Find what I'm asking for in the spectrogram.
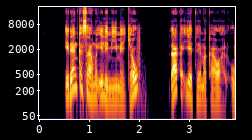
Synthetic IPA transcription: ʔɪ˨dɐ˦ŋka˦saː˨mu˦ʔɪ˦lɪ˨miː˦ma˨jkʲa˦w | zaː˦ka˨ʔɪ˦ja˨ta˦jmɐ˨kaː˦waː˨ʔa̰˨lʔʊ̰˦mː˨

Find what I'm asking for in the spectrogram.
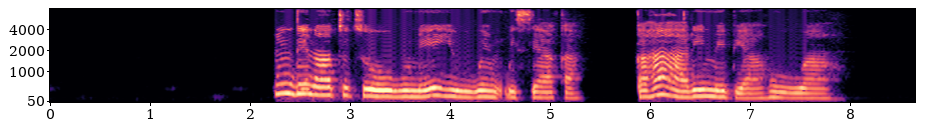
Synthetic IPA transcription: n̩˦dɪ˦na˨˦tʊ˦tʊ˨o˦wu˦ne˦ji˨u˨we˦ŋ͡m̩˨k͡pi˨si˦a˦ka˦ | ka˨ɦa˦ɦa˨ɾi˦me˦bja˨ɦʊ˦wu˦a˦ɦʊ˨

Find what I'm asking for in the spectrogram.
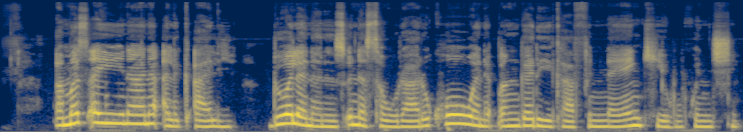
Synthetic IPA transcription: ʔa˨mɐ˦sʼɐ˦jiː˦naː˦na˦ʔa˨lkʼaː˦liː˦ | doː˦le˨na˨ɾʊ˨nsʼʊ˦na˨sɐ˨wɽaː˨ɾeː˦kʷʰoː˦wɐ˨ne˨ɓɐ˦ŋɡɐ˦ɽeː˨kʰaː˨ɸɪ˦nːa˨jɐ˦ŋkʲʰeː˨hʊ˦kʷʊ˦nt͡ʃiː˦

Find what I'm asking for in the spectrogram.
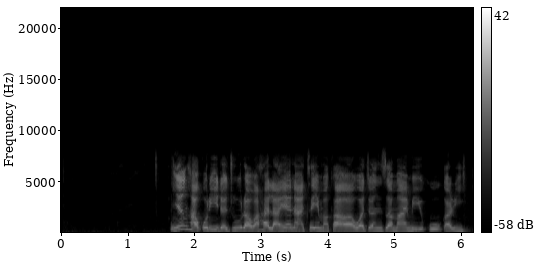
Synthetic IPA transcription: jɪ˦ŋɦa˨kʷʼʊ˦ɽiː˦da˨d͡ʒuː˦ɽa˨wɐ˨ɦa˦laː˨jɐ˦naː˨ta˦jmɐ˨kaː˦waː˦wɐ˦d͡ʒɛ˦nzɐ˦maː˦meː˨kʷʼoː˨kʼɐ˦ɽiː˦

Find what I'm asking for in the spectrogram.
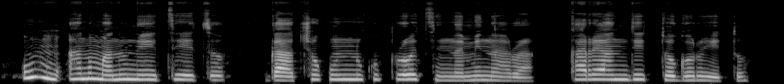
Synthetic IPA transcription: ʊ˦mu˨a˦nʊ˦ma˨nʊ˦ne˨˦te˦e˨to˦ | ɡa˨a˨t͡ʃɔ˦kʷʊ˦n̩˦nu˦kʷu˦pɾo˦ti˨n̩˨na˨mi˦na˨ɾʊ˨a˨ | ka˦ɾɪ˦a˦n̩˦dɪ˦to˦ɡo˦ɾo˨e˨to˦

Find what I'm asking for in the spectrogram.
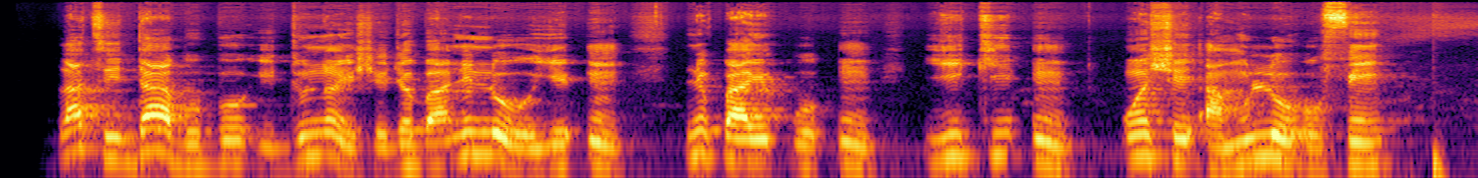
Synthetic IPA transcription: la˦ti˧da˦a˦˨bo˨bo˧i˨dũ˨˦nãː˦˨i˨ʃe˨d͡ʒɔ˧ba˧nĩ˦lo˦˨o˨jẽ˨˧˨ | nĩ˦k͡pa˧e˧k͡põ˨ | ji˨˦kĩ˦˨ | w̃ɔ̃˦ʃe˧ʔa˨mũ˨˦lo˦˨o˨fĩ˧

